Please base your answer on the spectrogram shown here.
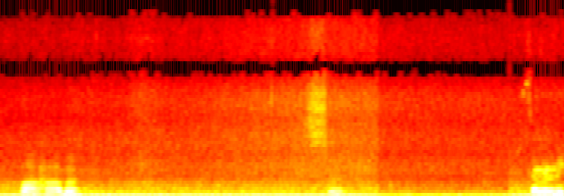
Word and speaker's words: Bar Harbor: Oh, it's freaking Bar Harbor. You're saying it wrong, that's why. Bahama?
